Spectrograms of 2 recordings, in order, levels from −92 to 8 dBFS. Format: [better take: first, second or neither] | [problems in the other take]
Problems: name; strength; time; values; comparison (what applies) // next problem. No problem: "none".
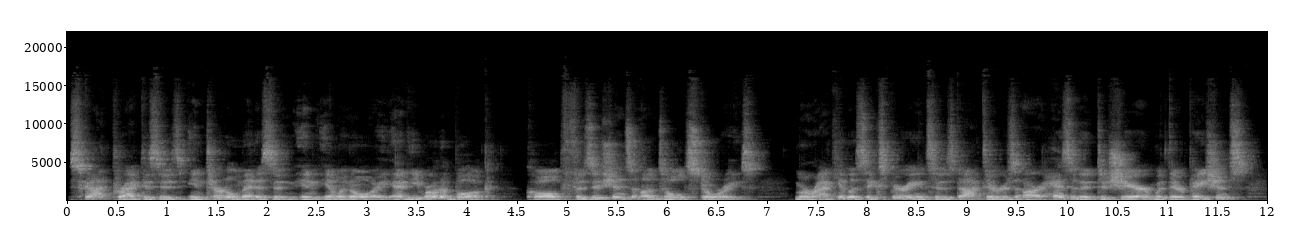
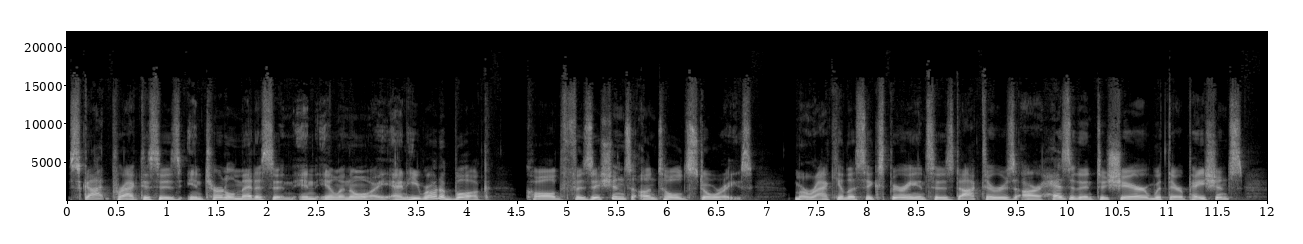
second | room echo; noticeable; dies away in 0.3 s // off-mic speech; far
